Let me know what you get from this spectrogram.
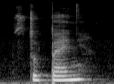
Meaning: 1. stair (a single step in a staircase) 2. degree, level, grade 3. stage, phase 4. degree, extent 5. degree
- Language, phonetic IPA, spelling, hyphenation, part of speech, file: Czech, [ˈstupɛɲ], stupeň, stu‧peň, noun, Cs-stupeň.ogg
